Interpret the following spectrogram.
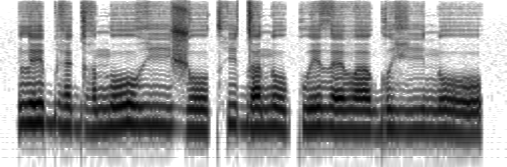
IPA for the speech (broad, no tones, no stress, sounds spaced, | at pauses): l e bʱ ɛ ɡʱ ɐ n̪ oː ɣ iː ʒ o t̪ʰ i d ɐ n oː kʷ e ð ɛ β ɐː ɡʷ i ɣ iː n oː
